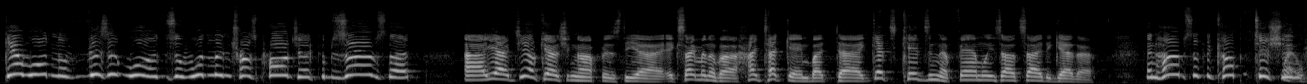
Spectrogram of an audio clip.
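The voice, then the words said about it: Put-on New Jersey accent. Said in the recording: “what kind of accent was that? ... I think I went kind of Jersey. ... That wasn't your typical Chicago one. ... doing a Jersey accent.”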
